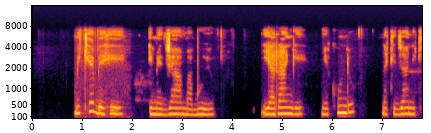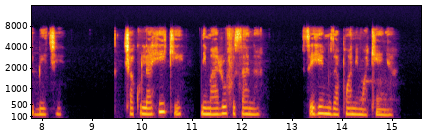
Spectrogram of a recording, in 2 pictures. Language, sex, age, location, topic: Swahili, female, 18-24, Mombasa, agriculture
